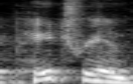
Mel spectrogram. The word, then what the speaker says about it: Patreon: why I say that's why I pronounce a patreon is because it reminds me of the word patron yeah so I don't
